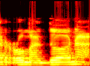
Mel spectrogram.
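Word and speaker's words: رَمَضَانَ: dan puasa bulan Ramadan jadi Ramadana ini dibaca Ramadana ya karena dia termasuk Isim giru munsorif jadi ada kaidah wur fathtian jadi bacanya romandona kalau dia eh berhenti sampai di situ beda dengan niat puasa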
